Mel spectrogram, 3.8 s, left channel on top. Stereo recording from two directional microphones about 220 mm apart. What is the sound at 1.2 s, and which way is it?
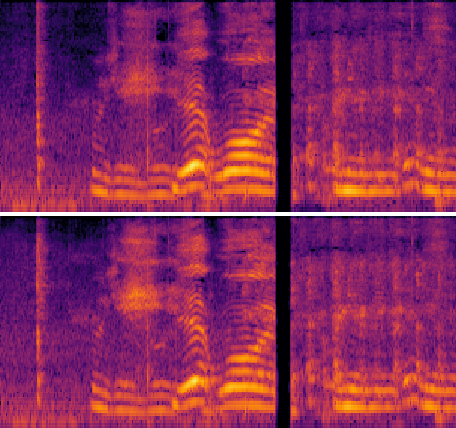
Speech, 10° left (ahead or behind).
